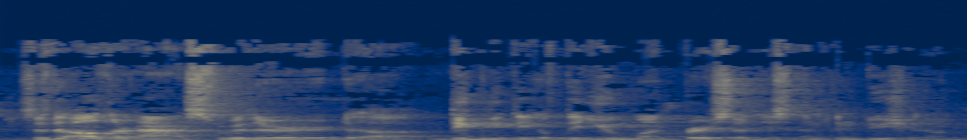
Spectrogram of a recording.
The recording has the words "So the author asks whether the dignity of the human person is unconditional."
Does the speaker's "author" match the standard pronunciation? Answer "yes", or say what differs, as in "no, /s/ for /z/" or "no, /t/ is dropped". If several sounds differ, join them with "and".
no, /t/ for /θ/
